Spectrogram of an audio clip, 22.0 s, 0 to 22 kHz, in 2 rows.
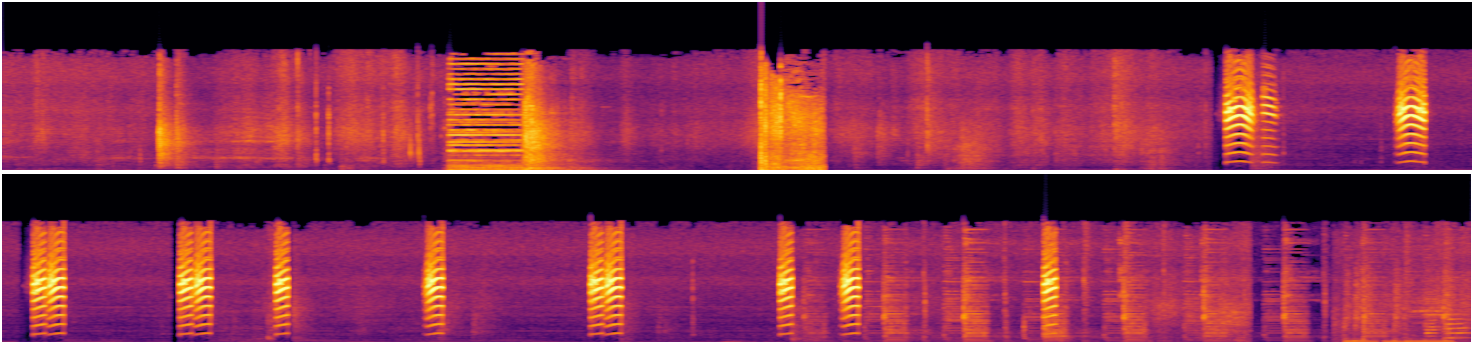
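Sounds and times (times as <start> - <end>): high squeaks: 9.2 - 9.6, 10.5 - 11.5, 12.4 - 13.2, 14.2 - 14.4, 15.4 - 15.7, 16.9 - 17.5, 18.8 - 19.0.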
